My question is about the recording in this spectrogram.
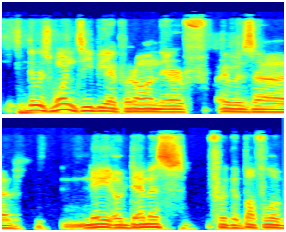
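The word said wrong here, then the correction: Odomes: I think it was Nate Odoms, wasn't it? – Odoms.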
